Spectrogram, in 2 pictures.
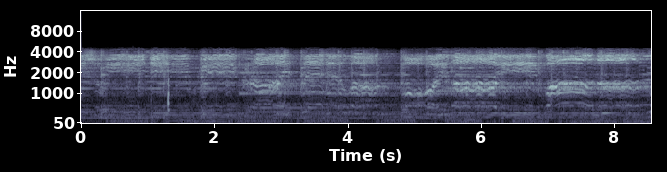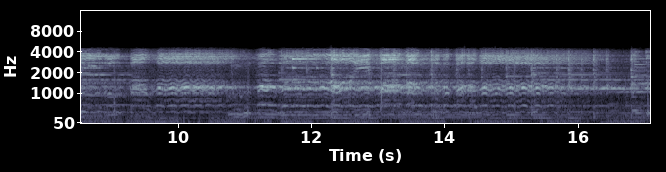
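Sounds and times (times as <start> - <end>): group singing folk song: 0.0 - 17.0.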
